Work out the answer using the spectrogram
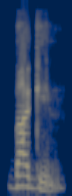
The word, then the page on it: bargain: Indian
